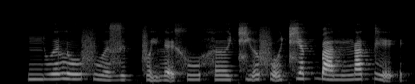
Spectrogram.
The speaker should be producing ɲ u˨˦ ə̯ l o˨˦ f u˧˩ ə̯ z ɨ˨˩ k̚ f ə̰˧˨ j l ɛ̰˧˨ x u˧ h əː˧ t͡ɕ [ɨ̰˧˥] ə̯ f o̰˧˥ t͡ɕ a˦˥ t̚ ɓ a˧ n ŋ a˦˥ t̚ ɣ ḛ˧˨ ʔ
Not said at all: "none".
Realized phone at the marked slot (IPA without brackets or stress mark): ɨ̰˧˥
